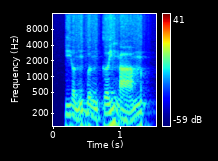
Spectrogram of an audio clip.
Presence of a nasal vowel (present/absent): absent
